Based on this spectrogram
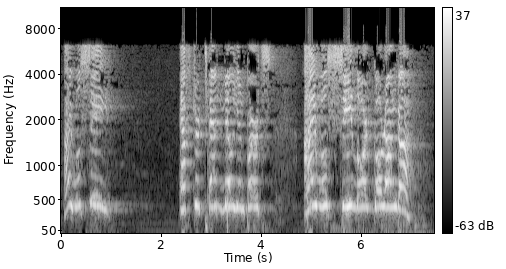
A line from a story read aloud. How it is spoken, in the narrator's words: he cried out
